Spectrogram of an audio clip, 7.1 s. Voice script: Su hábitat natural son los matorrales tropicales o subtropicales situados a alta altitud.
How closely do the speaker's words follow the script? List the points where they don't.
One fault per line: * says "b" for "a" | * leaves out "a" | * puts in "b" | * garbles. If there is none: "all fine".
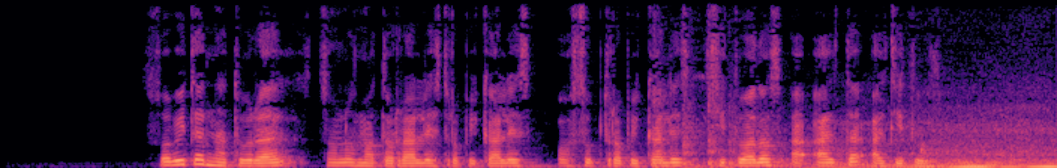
all fine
